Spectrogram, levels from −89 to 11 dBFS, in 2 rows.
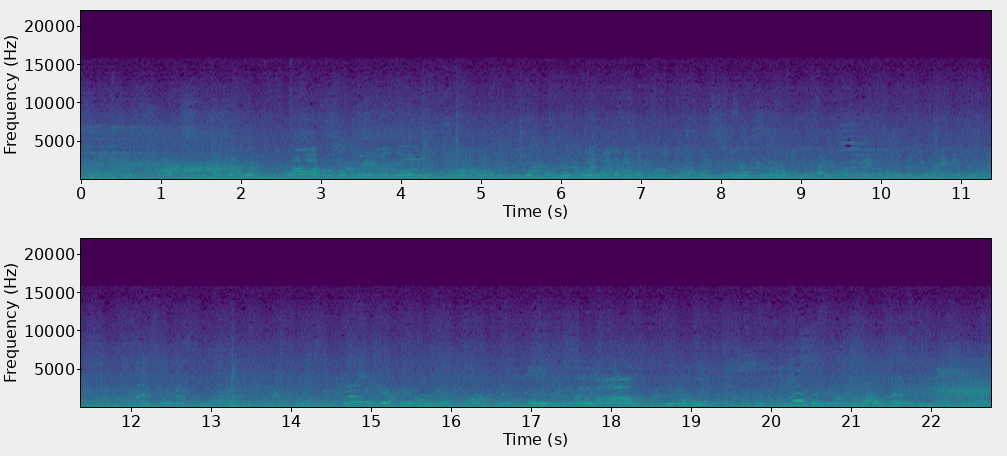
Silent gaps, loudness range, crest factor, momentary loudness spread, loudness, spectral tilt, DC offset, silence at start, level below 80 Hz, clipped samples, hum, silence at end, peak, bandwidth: none; 3 LU; 16 dB; 5 LU; -38 LUFS; -5 dB/octave; under 0.1%; 0 s; -50 dBFS; under 0.1%; none; 0 s; -20 dBFS; 16 kHz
